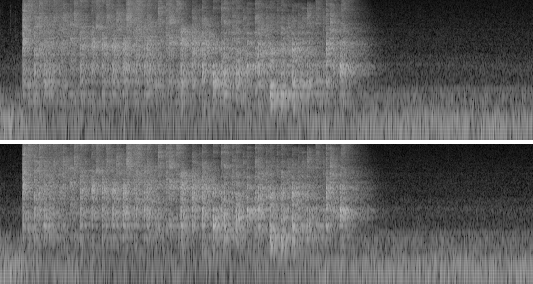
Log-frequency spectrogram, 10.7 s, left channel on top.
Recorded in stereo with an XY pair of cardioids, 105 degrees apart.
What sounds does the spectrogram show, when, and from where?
0.5 s a clap: 15° right, 1.3 m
